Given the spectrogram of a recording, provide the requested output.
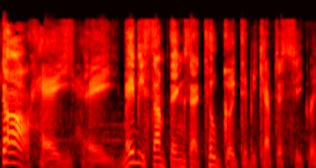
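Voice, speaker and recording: A low-pitched cartoonish character voice at a moderate pace. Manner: gruff, streetwise.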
